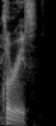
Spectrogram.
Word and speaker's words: Clarice: Clarice.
